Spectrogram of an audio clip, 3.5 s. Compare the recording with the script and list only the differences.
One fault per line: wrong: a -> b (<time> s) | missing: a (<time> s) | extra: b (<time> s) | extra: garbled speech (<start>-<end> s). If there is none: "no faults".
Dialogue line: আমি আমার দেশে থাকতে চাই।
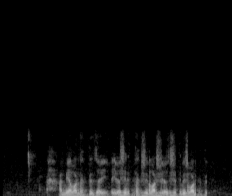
missing: দেশে (1.2 s)
extra: garbled speech (1.7-3.1 s)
